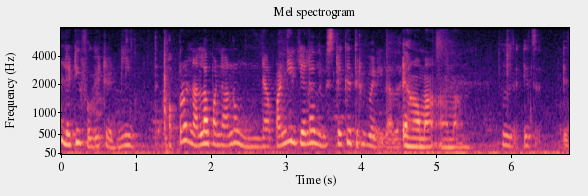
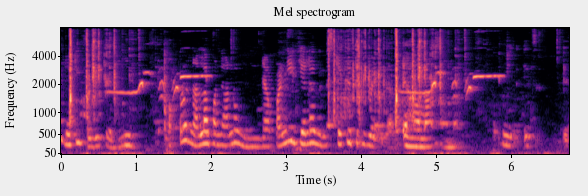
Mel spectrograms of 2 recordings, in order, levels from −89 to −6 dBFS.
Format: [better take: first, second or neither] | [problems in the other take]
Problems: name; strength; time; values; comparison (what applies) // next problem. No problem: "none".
first | noise reduction (classical method log-MMSE)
